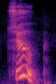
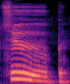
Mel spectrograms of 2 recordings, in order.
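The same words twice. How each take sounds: First: "tube" said short with high, falling pitch; short, joined-up syllable. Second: "Tube" stretched slowly with a long vowel; drawn-out blend. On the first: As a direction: snap "tube" into one quick syllable. Teacher repeats the blend quickly. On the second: Teacher blends sounds slowly first. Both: Shown as a demonstration.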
